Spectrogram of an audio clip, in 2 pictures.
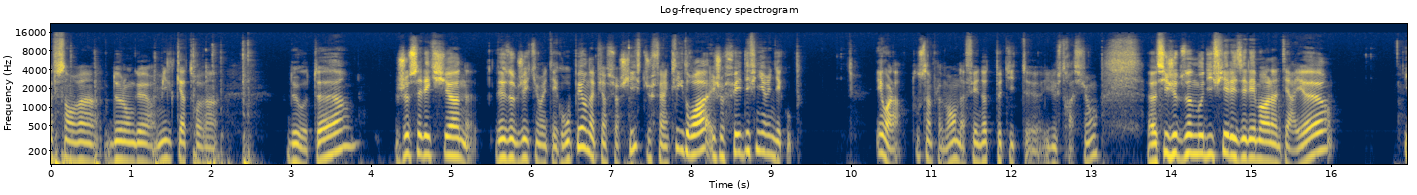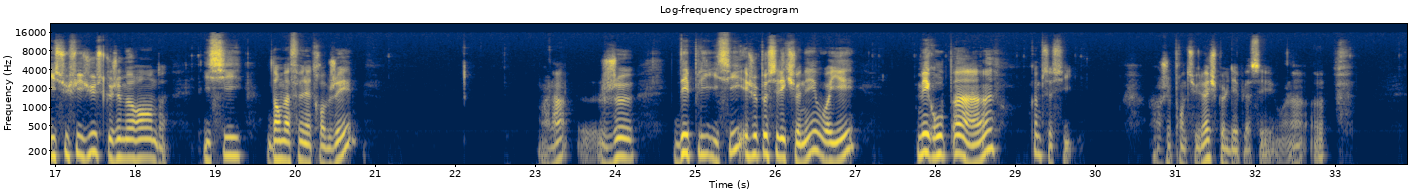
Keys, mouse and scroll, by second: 0.0-0.1 typing, 0.5 Tab, 1.3 KP_1, 1.8 KP_0, 1.9 KP_8, 2.0 KP_0, 2.4 KP_Enter, 3.3 click, 6.8 shift+click, 7.4 shift+right click, 8.8 click, 9.8 click, 11.1 KP_Subtract, 11.8 click, 12.6 click, 13.4 click, 16.4 click, 17.6 click, 18.7 click, 21.1-22.8 drag, 23.9 click, 25.8 click, 26.7 click, 27.2 click, 27.7 click, 28.1 click, 28.5 click, 29.0 click, 29.7 click, 31.4-33.4 drag, 33.8 click.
